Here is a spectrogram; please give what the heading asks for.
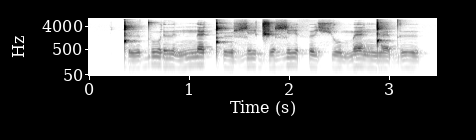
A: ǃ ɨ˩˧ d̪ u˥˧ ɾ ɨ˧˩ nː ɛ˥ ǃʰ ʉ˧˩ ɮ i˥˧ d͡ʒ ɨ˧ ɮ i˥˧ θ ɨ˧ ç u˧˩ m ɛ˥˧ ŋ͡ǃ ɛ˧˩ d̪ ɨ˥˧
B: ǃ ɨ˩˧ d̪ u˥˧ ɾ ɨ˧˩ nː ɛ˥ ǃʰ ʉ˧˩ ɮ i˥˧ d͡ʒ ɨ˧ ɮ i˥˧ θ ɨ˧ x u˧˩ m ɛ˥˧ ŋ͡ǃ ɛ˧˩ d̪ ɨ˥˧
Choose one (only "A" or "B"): A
